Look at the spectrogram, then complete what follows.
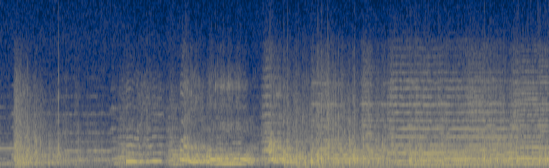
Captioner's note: dogs barking; tense music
